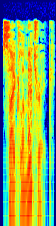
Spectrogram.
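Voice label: "cyclometric", British English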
